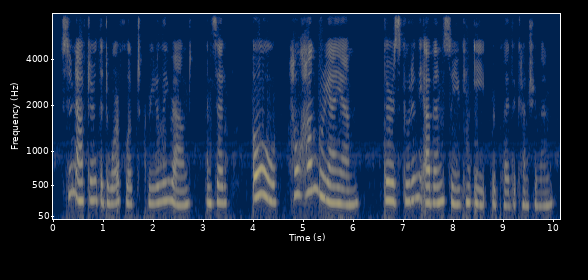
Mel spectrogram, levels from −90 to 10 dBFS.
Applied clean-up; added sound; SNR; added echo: none; none; none; none.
